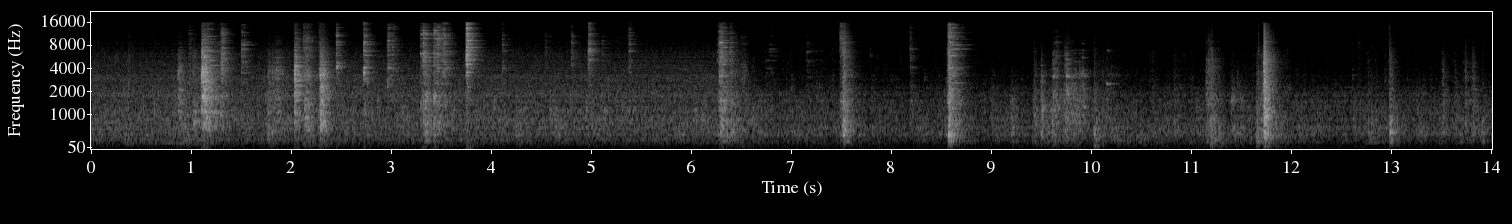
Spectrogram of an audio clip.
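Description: Bosch Logixx WAS32461GB front-loading washing machine tumbling a small wet load early in its easy care wash, after it has sensed a mini load: a faint steady swish with many irregular sharp clicks and knocks from the turning drum, thickest in the first few seconds and sparser later.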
